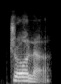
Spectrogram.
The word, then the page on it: trawler: Indian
